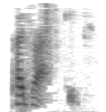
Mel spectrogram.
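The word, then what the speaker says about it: Podrasky: I'll spell it P as in Paul, O, D as in David, R, A, S as in Sam, K, Y, Podrowski.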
